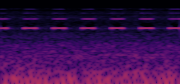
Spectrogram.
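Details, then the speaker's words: Aquasana UV water sterilizer, just over a year after installation: rapid high-pitched alarm beeping about five per second; reset failed, UV lamp smoked at end and needed replacing. "This is my unit installed, and here is my UV filter. This is what the unit sounded like, the alarm."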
